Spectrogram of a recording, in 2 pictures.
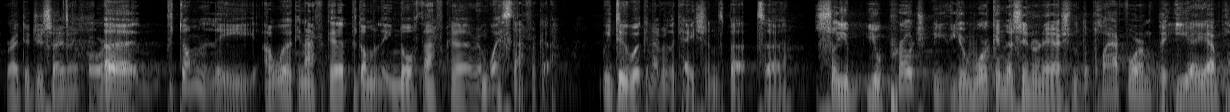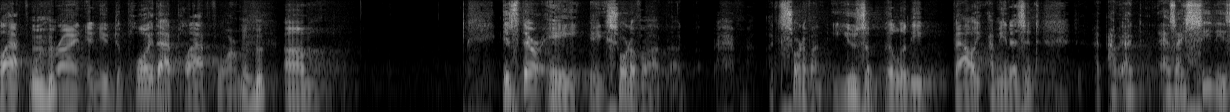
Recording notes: Industrial Talk is onsite at Hexagon LIVE. Hexagon Live conference in Las Vegas.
